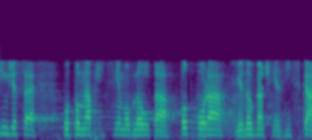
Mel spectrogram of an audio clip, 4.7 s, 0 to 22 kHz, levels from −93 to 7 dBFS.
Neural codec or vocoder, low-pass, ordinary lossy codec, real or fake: codec, 16 kHz, 1 kbps, X-Codec, HuBERT features, trained on balanced general audio; 3.6 kHz; AAC, 24 kbps; fake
